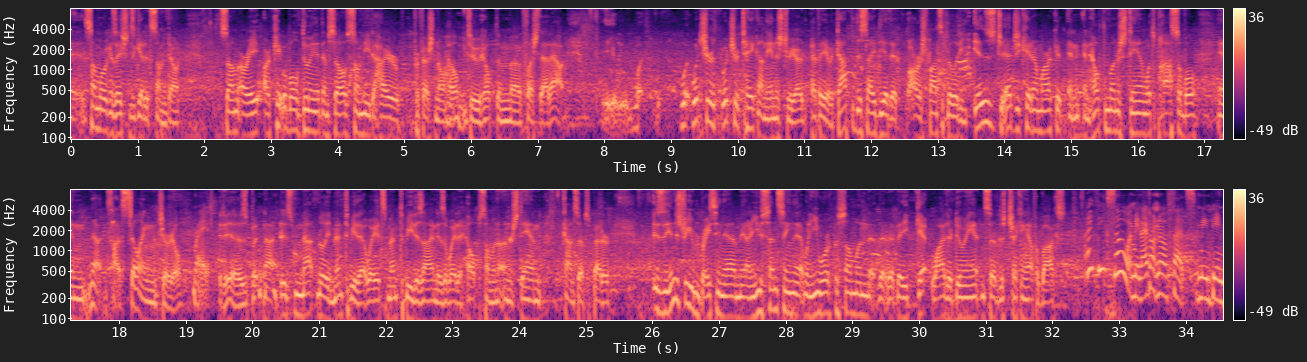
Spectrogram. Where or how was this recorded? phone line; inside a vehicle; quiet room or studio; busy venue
busy venue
